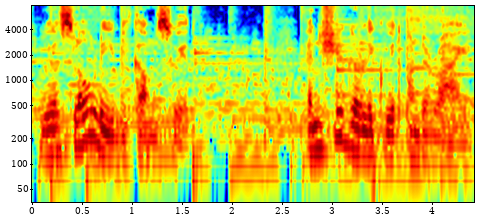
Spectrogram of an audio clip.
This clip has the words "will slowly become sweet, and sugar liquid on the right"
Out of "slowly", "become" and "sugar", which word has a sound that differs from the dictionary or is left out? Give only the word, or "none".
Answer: none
